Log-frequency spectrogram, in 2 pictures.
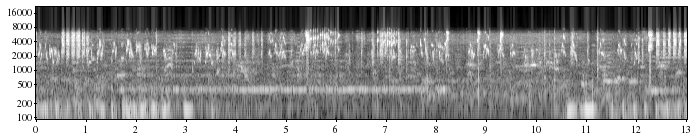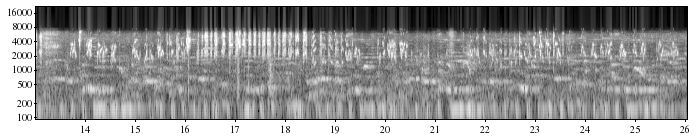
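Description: Small birds chirping and chattering rapidly and continuously, many high calls overlapping.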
